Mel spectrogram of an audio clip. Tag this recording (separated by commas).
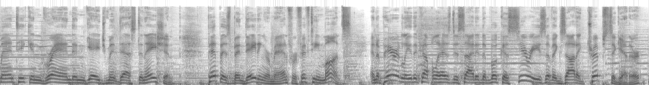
Speech, Music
